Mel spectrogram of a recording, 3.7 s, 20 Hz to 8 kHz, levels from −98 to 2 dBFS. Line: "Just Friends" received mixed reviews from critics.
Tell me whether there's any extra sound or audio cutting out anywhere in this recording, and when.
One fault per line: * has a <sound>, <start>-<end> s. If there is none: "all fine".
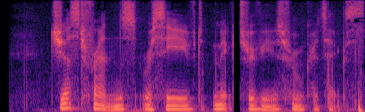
* has a dropout, 2.3-2.4 s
